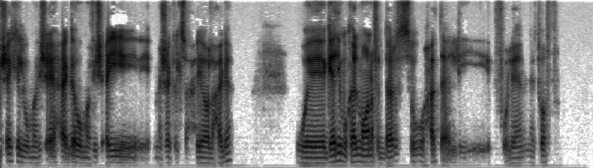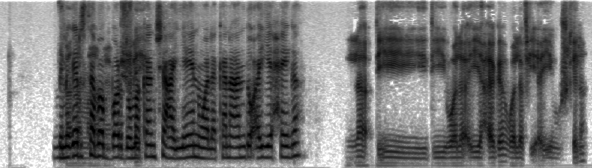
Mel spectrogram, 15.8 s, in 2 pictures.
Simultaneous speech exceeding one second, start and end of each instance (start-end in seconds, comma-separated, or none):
8.7-9.9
